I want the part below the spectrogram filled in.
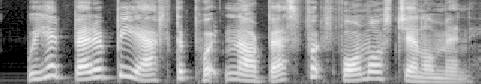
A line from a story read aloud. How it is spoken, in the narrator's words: he exclaimed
